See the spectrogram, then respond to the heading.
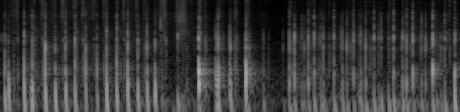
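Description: Fingertips of both hands rub and tap the grey aluminium back of a smartphone with a glass screen and metal back. A rapid run of dry, short clicks and taps with almost no ring, with a couple of sharper, louder knocks around the middle. After a brief pause, quicker, lighter tapping and soft rubbing follow.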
